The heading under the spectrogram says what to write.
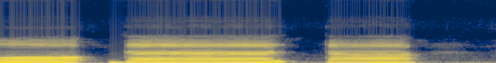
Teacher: دال تا زبان کی نوک اور اوپر کے دانتوں کی جڑ سے ادا ہوتا ہے، یعنی جہاں سے ہمارے دانت اوپر سے شروع ہو رہے ہیں وہاں سے تو دال اور تا کی ادائیگی ہوگی۔ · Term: حروف نطعیہ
